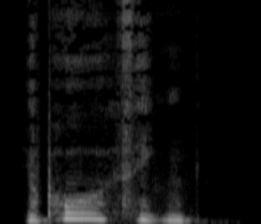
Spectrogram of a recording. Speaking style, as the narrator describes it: she murmured

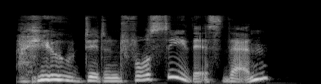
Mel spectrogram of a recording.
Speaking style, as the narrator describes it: answered Grimsby with a guttural chuckle

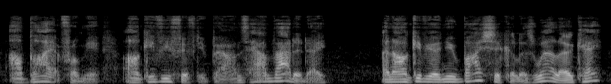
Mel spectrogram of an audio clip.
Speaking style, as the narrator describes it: the man whispered

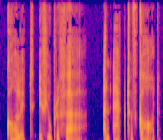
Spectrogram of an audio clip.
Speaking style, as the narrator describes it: Emily Brent said quietly

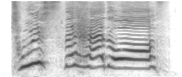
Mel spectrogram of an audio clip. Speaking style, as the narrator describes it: she cried

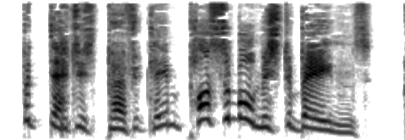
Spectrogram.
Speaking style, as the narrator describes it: cried our client

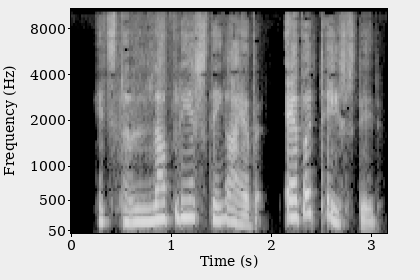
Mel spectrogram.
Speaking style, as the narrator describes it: she said, with a kind of gasp

